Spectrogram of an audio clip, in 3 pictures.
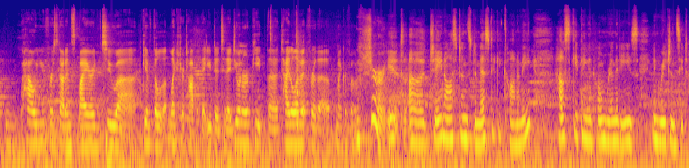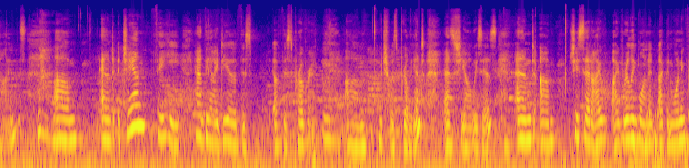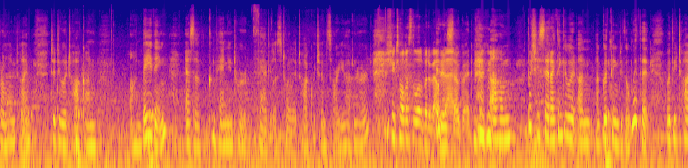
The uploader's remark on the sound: Interviews at the JASNA Southwest Spring Meeting. Report LIVE (somewhat) from the Jane Austen Society of North America Southwest conference.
